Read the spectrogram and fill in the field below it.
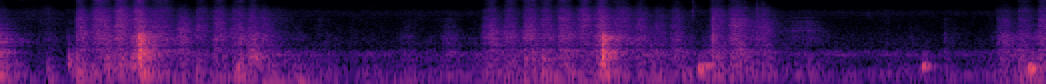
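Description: A knife saws through a fresh, warm baguette, giving rough crusty rasping strokes in bursts with quiet gaps and a few small crackles between cuts.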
